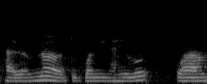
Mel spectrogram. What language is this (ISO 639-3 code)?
asm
